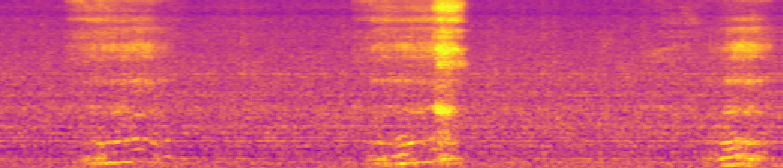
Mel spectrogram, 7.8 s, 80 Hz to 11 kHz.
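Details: Person snoring in deep sleep: soft rattling snores with each inhalation, about 20 a minute, against steady background hum.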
